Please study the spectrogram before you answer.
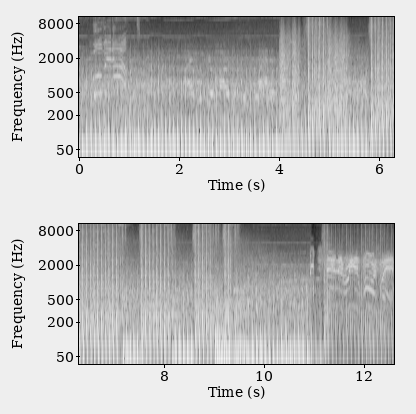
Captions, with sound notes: Moving out. I hope your heart is flat. (gunfire) Send the reinforcements.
